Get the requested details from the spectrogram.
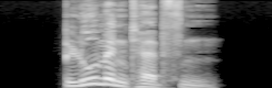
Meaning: dative plural of Blumentopf
- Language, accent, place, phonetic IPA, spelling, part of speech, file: German, Germany, Berlin, [ˈbluːmənˌtœp͡fn̩], Blumentöpfen, noun, De-Blumentöpfen.ogg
